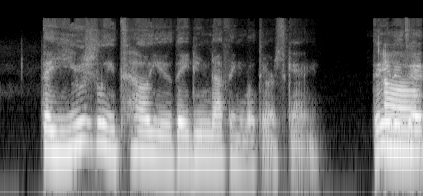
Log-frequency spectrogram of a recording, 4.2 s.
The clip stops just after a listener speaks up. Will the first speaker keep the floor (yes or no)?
yes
